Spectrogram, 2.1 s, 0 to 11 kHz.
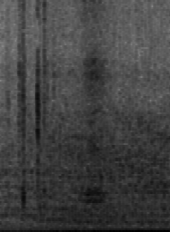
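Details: Isuzu Panther LS Turbo 2017 diesel, about 130,000 km, at idle: deep even throb with no miss or knock, underside dry of oil, exhaust smoke clean afterward; normal healthy idle.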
